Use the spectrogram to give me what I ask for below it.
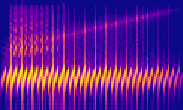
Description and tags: magic elevator
game, science-fiction, movie, transfer, warp, video, mechanical, trans, cartoon, animation, space, magic, film, machine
